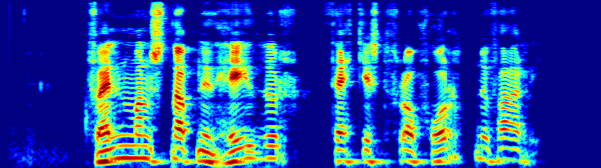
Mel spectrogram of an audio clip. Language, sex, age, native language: Icelandic, male, 60-69, Icelandic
